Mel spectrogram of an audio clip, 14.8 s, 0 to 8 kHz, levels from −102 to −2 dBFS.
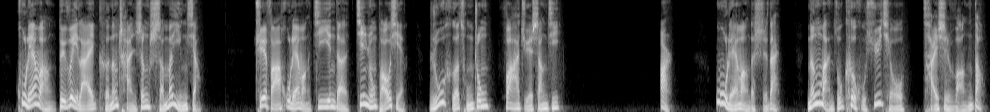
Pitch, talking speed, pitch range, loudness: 100 Hz, 210 characters per minute, 80-130 Hz, -22 LUFS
